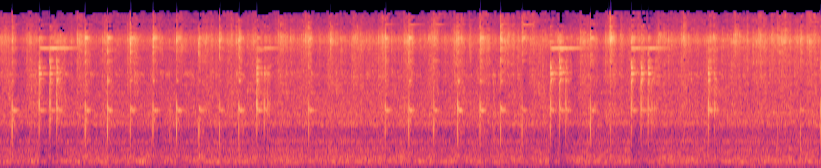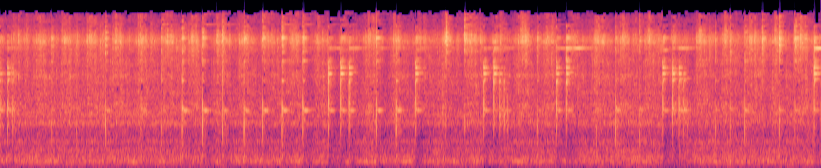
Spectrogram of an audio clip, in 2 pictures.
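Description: Hand hammer striking red-hot rebar on a steel anvil, about three ringing blows a second with short pauses, over a steady hiss. The blows are drawing the bar out into a tapered snake's neck.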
